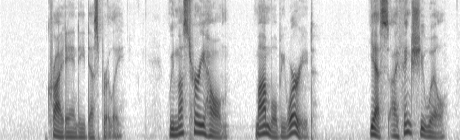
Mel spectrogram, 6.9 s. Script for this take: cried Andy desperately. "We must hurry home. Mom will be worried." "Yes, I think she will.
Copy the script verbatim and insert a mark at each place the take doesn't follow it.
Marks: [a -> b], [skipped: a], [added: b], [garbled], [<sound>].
cried Andy desperately. "We must hurry home. Mom will be worried." "Yes, I think she will.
